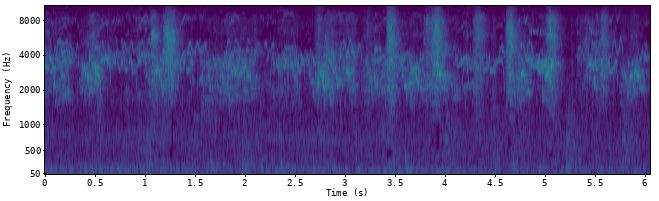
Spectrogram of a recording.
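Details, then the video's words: Fifteen young budgerigar chicks gathered together, still fearful, calling as a dense chorus of high, scratchy chirps and trills, with louder bursts near one, three-and-a-half, four and five seconds; no other clear sounds. "Muhabbet Kuşu Bebişleri Özel #7 Yavruların 15 'i Biryerde"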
